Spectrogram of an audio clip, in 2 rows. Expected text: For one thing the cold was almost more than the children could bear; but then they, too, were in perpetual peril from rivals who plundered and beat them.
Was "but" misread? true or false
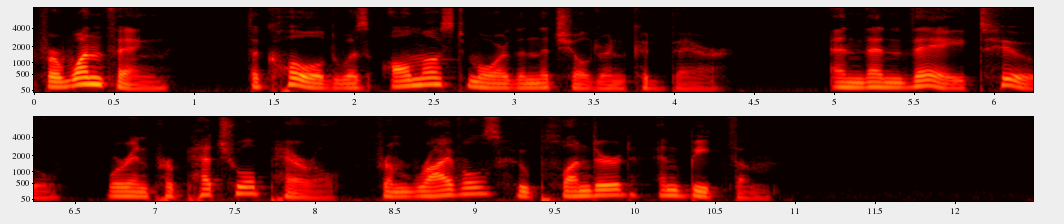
true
